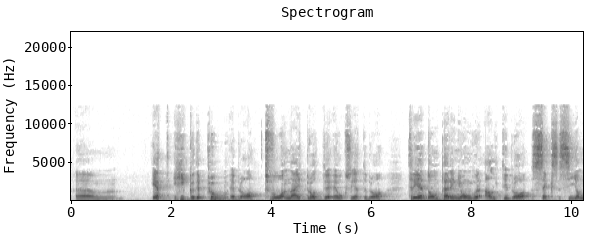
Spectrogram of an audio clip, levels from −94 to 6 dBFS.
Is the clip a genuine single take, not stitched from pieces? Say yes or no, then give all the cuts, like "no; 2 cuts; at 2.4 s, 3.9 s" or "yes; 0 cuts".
yes; 0 cuts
